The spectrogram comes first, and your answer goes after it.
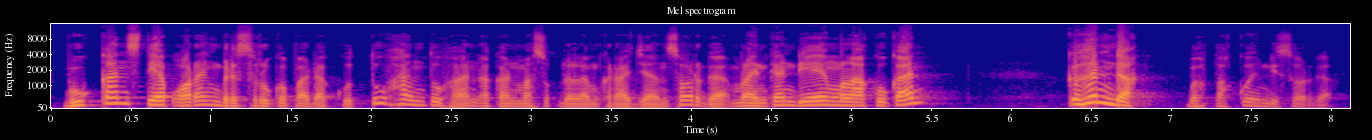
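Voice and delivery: loud, high proclaiming of the verse; preaching scripture. Acted. Preacher proclaims Jesus' words to the church, loud and high. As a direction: thunder the verse out to the congregation. Recites Matthew 7:21 at full force.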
